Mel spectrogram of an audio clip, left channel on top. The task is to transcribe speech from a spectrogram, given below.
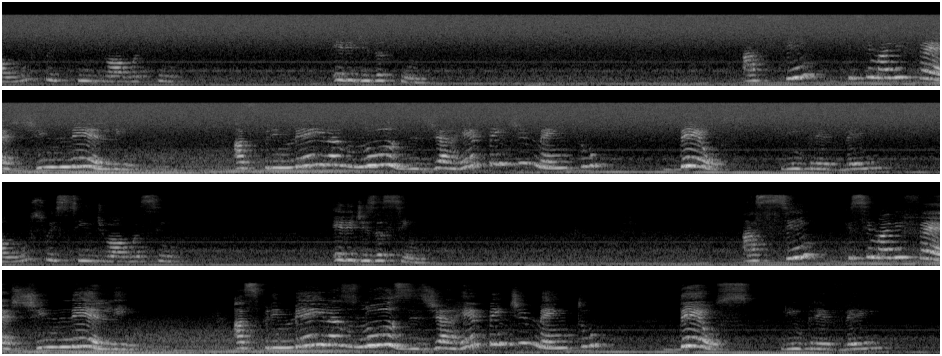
um suicídio, algo assim. Ele diz assim: assim que se manifeste nele as primeiras luzes de arrependimento, Deus lhe entrevê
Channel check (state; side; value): noise; left; hiss, 6 dB below the sound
